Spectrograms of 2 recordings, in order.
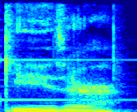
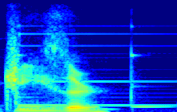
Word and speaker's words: geyser: I couldn't put up with this geyser. Actually, it's pronounced gezer.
